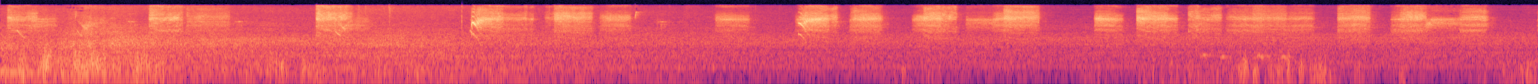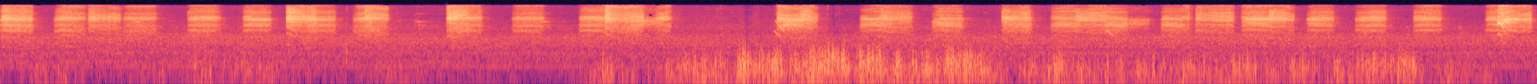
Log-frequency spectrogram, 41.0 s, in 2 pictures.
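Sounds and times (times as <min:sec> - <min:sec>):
harsh high-pitched bird calls: 0:00.0 - 0:03.3, 0:04.2 - 0:05.0, 0:06.2 - 0:14.0, 0:14.6 - 0:29.6, 0:30.8 - 0:41.0
thin rising bird chirps: 0:06.2 - 0:14.0.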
